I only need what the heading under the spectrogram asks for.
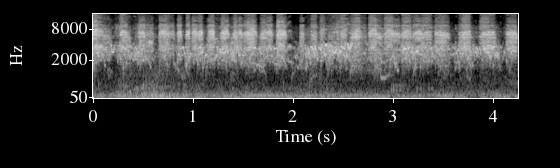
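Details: Many budgerigars in an aviary chatter without pause: a bright, hissy blend of high chirps and thin whistles, pulsing slightly in loudness.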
